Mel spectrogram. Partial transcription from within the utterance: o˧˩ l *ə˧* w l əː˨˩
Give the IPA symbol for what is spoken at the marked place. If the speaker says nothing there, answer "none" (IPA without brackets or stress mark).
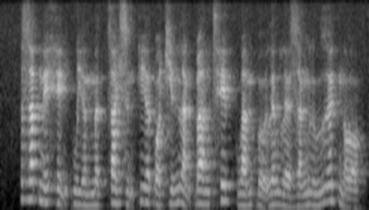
ə˧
